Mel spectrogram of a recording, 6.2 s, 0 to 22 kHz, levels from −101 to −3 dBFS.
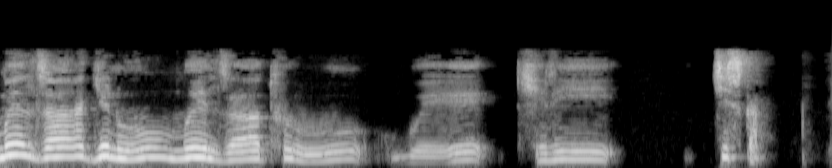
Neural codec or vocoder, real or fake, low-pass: none; real; 7.2 kHz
